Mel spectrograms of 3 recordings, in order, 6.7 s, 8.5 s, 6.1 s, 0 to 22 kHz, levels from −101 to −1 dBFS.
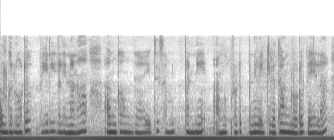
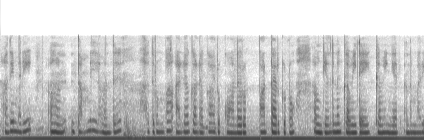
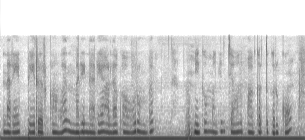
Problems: low volume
